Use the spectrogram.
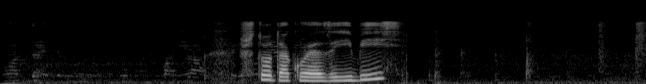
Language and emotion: Russian, neutral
